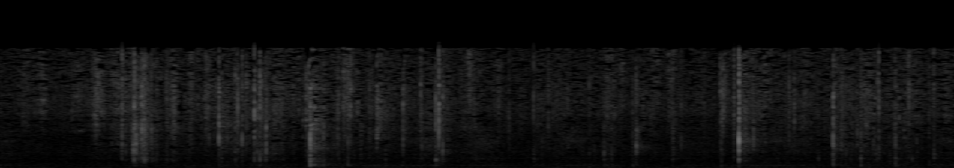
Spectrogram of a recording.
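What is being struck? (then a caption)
Dyed gym chalk block. Palm-sized solid blocks of blue-purple dyed gym chalk (magnesium carbonate) are squeezed and crumbled by bare fingertips over a steel bowl of chalk crumbs, with bits falling into the bowl. Dry, crisp crinkling and crumbling crackles come at an irregular pace, punctuated by a few sharp, bright snaps over a faint low background rumble.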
